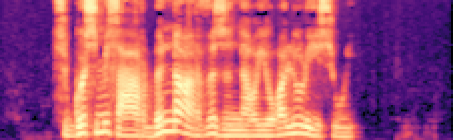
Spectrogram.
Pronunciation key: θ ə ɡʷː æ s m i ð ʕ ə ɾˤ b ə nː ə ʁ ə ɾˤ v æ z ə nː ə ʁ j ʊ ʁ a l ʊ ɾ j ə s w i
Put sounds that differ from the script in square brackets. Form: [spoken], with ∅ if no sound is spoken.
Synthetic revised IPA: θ ə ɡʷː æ s m i [θ] ʕ ə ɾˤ b ə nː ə ʁ ə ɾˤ v æ z ə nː ə ʁ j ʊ ʁ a l ʊ ɾ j ə s w i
